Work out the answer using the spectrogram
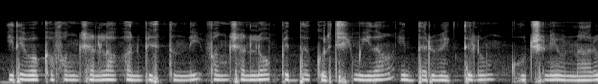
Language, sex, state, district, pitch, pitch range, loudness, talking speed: Telugu, female, Telangana, Komaram Bheem, 215 Hz, 205-220 Hz, -14 LUFS, 140 wpm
